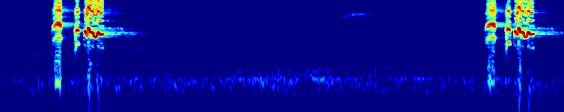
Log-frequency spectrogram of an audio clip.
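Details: Sooty-headed bulbul singing persistently to call a rival and provoke replies; two short, liquid, bubbling phrases about three seconds apart, each a quick run of three notes, with near silence between them.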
